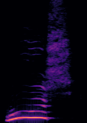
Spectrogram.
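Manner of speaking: high, loud whoosh and whoa; excited whoosh. A narrator's reading. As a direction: tumble head over heels with a cry. Pumpkin snaps, all tumble.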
